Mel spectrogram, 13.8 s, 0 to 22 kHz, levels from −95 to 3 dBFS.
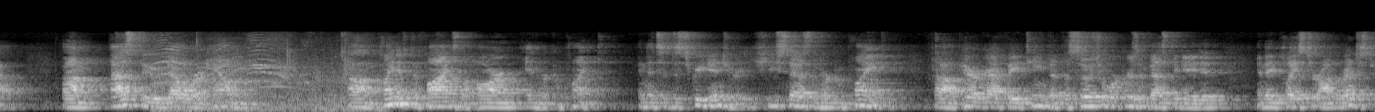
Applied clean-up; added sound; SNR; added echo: none; Human group actions; 10 dB; reverberation time 0.9 s.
